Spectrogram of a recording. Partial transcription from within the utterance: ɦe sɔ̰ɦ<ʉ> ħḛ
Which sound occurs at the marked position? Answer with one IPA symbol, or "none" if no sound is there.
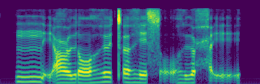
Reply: ʉ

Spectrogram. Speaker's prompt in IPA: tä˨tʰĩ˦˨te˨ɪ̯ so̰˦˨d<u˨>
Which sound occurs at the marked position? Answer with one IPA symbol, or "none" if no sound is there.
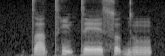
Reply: ũ˨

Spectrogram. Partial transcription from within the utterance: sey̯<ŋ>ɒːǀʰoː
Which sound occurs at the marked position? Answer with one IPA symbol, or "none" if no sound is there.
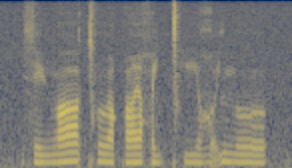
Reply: ŋ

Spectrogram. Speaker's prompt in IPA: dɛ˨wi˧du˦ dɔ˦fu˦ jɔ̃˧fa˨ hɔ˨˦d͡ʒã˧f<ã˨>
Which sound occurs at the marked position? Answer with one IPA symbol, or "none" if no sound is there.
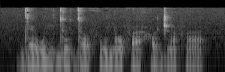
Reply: ã˨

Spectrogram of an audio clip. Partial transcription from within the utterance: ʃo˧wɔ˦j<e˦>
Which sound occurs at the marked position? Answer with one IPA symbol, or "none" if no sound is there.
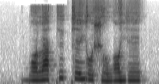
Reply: e˦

